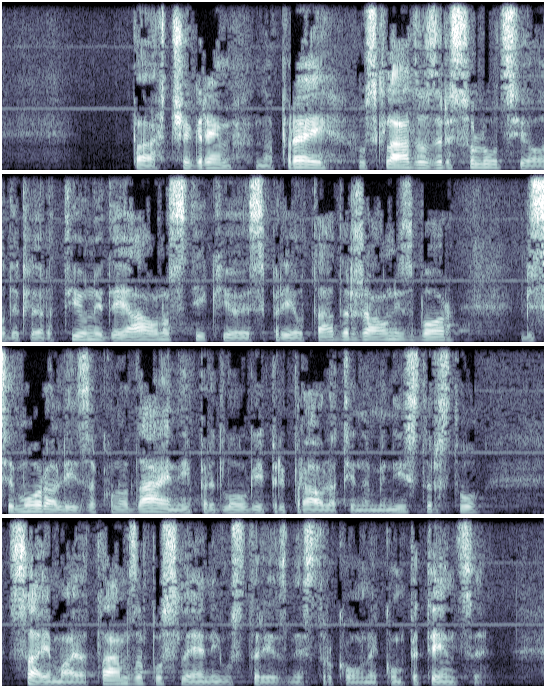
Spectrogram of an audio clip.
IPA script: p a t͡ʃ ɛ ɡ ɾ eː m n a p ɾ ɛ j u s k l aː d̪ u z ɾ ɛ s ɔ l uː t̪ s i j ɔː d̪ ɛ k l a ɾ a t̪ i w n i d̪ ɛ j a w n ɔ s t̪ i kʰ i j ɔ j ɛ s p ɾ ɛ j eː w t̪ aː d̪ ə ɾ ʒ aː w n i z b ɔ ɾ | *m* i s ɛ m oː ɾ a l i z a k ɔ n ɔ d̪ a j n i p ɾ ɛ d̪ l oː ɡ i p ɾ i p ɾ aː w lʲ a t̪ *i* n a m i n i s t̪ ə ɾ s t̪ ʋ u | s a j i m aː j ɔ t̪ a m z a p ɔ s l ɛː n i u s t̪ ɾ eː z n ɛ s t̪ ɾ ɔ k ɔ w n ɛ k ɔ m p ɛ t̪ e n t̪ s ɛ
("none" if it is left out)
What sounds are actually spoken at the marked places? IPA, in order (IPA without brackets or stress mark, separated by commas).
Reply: b, i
